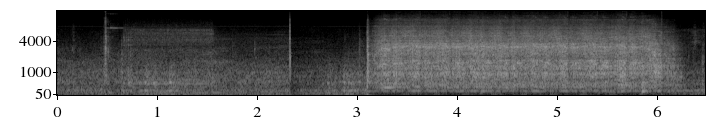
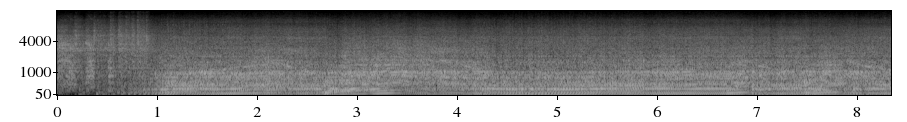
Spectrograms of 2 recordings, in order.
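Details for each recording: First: 1995 BMW R1100RSL boxer twin, unstarted for over a year, with a battery installed and plugs reinstalled at 20 Nm: after a couple of clicks the starter whirs steadily at three to four beats a second for three seconds and the engine never catches. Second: 1995 BMW R1100RSL boxer twin, unstarted for over a year, after clearing the blocked mufflers: catches, rises and falls through several clean revs, then settles to a steady idle; healthy after the no-start was fixed.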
